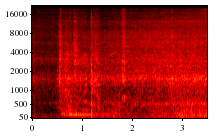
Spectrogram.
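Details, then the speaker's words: Caterpillar 3306 diesel after a misfire repair: the engine picks up and settles into a firm, even low rumble while carrying load, with no stumbling beats; it now runs healthy. "again sounds a lot better so there you go it's running carrying load sounds a lot better that was the problem"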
